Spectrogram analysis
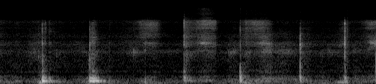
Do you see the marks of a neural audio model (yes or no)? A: yes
